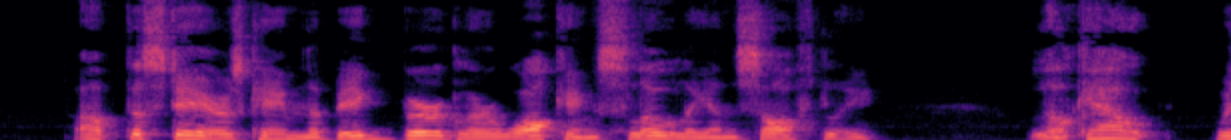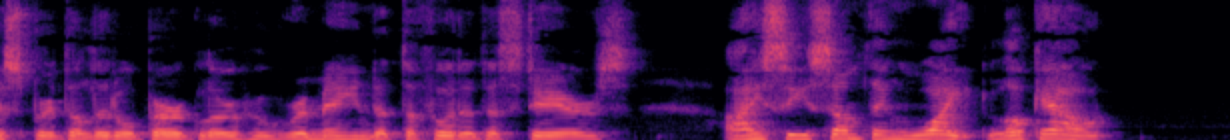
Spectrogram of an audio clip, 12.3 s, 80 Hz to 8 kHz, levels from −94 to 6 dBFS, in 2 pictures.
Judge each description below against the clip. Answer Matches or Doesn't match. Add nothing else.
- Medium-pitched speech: Matches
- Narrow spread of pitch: Matches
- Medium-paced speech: Matches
